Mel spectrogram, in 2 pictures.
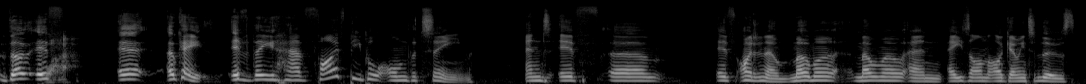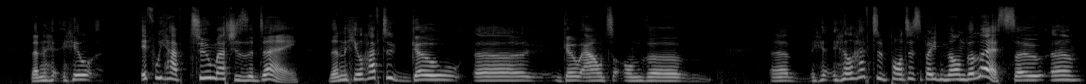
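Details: Man who self-identifies as a stammerer, in conversational speech; stuttering.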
